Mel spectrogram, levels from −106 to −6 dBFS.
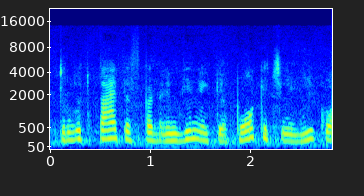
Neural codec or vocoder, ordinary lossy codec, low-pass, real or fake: codec, 32 kHz, 1.9 kbps, SNAC; AAC, 96 kbps; 14.4 kHz; fake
